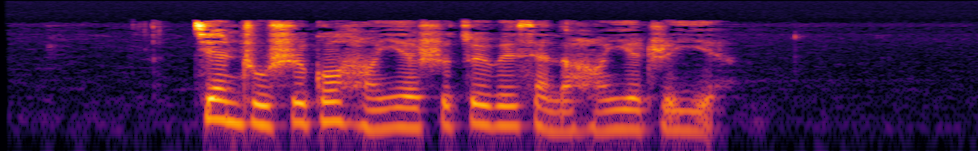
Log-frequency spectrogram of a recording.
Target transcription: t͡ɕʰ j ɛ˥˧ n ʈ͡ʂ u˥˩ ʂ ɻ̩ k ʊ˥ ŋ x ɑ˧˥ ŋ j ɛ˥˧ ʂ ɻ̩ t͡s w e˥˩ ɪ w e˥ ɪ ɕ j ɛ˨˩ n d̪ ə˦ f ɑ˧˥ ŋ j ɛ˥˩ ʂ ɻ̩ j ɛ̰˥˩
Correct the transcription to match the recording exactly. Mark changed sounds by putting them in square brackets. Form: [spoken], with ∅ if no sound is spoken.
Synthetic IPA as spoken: [t͡ɕ] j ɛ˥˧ n ʈ͡ʂ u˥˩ ʂ ɻ̩ k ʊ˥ ŋ x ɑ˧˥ ŋ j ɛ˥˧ ʂ ɻ̩ t͡s w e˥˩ ɪ w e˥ ɪ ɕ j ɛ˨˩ n d̪ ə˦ [x] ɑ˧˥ ŋ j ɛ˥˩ [ʈ͡ʂ] ɻ̩ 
